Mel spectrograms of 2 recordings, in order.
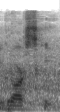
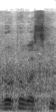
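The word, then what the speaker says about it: Grotowski: उसका असर आता है उस रंग का नाम था जर्जी ग्रोट स्की जिसको हम लोग भारतीय उच्चारण में ग्रोटोवस्की बोलते हैं जर्जी गोस्की पोलैंड के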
